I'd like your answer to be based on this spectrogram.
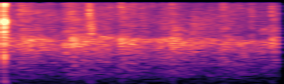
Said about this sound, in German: da können wir mal einen fetten Applaus geben. Genau.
